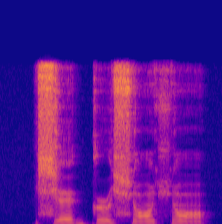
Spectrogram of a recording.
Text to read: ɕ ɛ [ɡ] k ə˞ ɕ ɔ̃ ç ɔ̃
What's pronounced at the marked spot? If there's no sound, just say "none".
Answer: ɡ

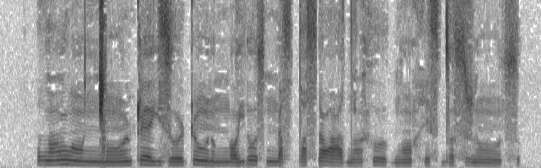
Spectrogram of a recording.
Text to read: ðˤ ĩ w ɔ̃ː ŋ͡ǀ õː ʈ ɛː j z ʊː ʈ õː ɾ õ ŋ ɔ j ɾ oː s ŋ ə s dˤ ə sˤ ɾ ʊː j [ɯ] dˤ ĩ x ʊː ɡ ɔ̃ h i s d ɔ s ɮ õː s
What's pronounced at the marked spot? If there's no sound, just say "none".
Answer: ʊ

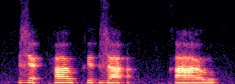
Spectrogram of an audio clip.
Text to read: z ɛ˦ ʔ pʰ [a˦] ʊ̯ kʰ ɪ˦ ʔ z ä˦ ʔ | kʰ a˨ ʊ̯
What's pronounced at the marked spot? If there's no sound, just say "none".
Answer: a˦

